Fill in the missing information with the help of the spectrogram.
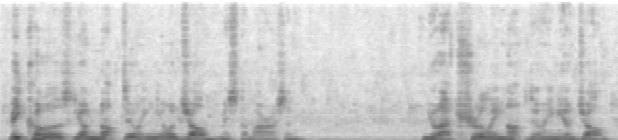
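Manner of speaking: ordinary talk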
